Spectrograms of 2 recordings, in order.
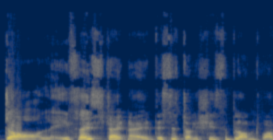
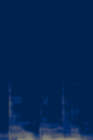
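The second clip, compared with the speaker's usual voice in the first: whisper; 16 dB quieter than usual. Real, not acted. Whispered aside.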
